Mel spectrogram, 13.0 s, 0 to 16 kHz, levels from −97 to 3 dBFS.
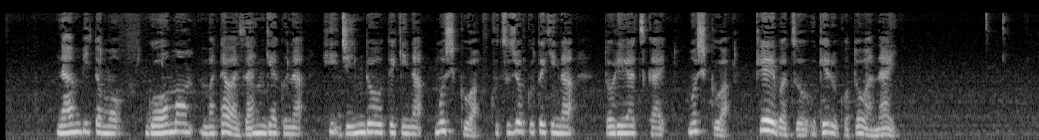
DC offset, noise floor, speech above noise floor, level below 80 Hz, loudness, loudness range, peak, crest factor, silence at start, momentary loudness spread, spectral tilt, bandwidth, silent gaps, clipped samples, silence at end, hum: under 0.1%; -58 dBFS; 35 dB; -58 dBFS; -24 LUFS; 3 LU; -4 dBFS; 20 dB; 0.7 s; 12 LU; -6 dB/octave; 11.5 kHz; none; under 0.1%; 1.75 s; none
